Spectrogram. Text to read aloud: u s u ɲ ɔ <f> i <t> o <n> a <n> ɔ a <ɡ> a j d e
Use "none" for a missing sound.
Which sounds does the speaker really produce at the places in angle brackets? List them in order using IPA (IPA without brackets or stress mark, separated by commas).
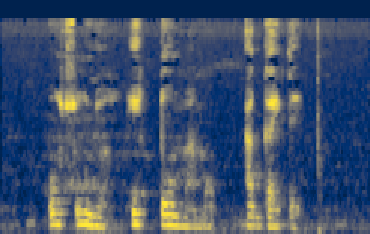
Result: h, t, m, m, ɡ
